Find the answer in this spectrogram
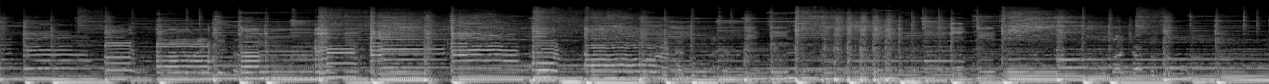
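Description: Live band music: an electric guitar picking out a melody over a bass guitar, with a steady beat.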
